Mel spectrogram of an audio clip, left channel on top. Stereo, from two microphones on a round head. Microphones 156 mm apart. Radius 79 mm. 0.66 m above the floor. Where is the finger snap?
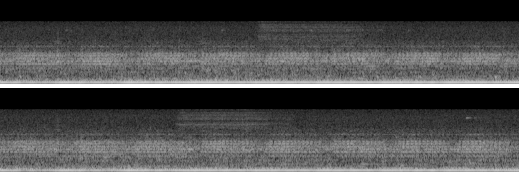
No finger snap in this recording.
